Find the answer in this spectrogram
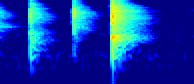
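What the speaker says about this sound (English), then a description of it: "Give yourselves a round of applause." Three sharp, separate claps from children at a classroom morning meeting, sounding close and crisp, with short gaps between them and the last one the loudest.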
